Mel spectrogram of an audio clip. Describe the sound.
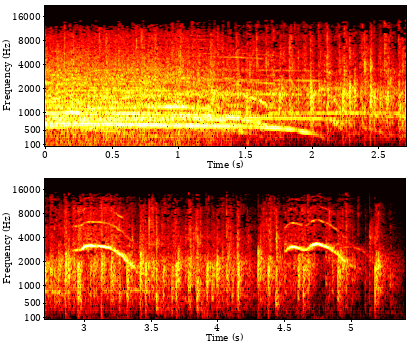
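A studio audience at a comedic debate show applauds and cheers loudly. Whoops and shouts ring out over the clapping, with bright whistle-like cheers partway through, before the noise gradually thins out toward the end.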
